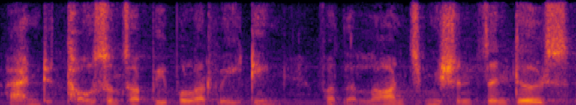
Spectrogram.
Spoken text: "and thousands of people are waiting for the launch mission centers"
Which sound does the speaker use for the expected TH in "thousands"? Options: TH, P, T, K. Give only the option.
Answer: T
